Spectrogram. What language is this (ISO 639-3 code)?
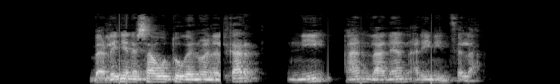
eus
